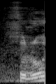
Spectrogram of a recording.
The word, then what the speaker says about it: rho: इसको क्या पढ़ा जाता है, रो पढ़ा जाता है। ये क्या है, रो, RHO, रो, ठीक है, H यहाँ पे साइलेंट है।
